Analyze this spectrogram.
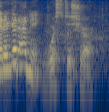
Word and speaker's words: Worcestershire: Han, can you tell us how to pronounce correctly that word? Worcestershire sauce. Worcestershire sauce. ¿Se dan cuenta? No es tan fácil, pero say it again, honey. Worcestershire. Worcestershire.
